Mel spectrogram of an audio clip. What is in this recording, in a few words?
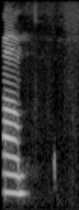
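"xue2xiao4" Mandarin Chinese, female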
